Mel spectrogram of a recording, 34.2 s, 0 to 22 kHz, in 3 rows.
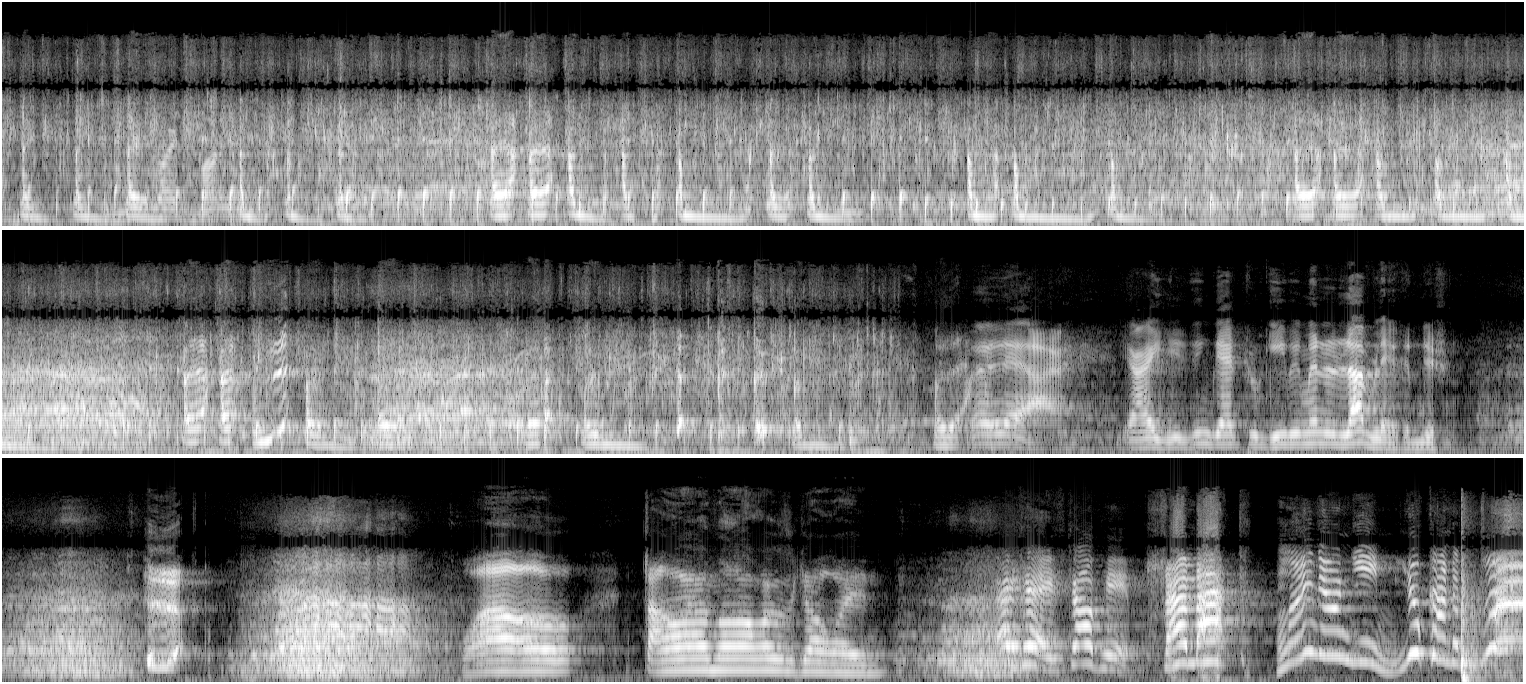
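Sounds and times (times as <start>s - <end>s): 
pure alcohol pouring from a 5-gallon jar through a funnel: 0.0s - 18.6s
speech: 0.2s - 3.1s, 3.7s - 7.4s, 9.8s - 11.8s, 19.2s - 22.4s, 26.4s - 34.2s
laughter: 0.7s - 6.4s, 9.7s - 18.6s, 22.5s - 23.9s, 24.5s - 26.2s, 29.6s - 30.7s.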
